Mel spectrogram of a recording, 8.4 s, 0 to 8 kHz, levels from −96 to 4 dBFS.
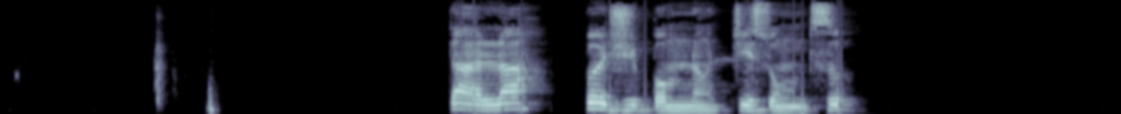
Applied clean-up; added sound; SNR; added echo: none; none; none; none.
